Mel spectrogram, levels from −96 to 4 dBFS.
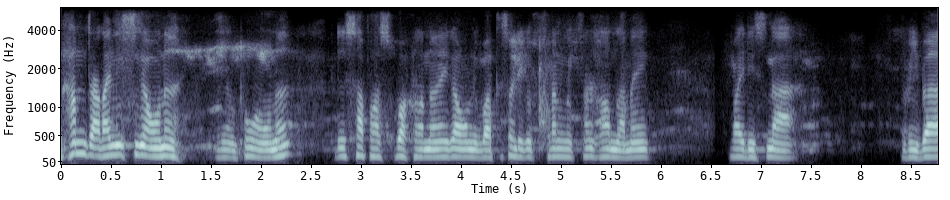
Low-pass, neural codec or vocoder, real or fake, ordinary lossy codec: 5.4 kHz; codec, 16 kHz, 2 kbps, X-Codec, HuBERT features, trained on balanced general audio; fake; Opus, 32 kbps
